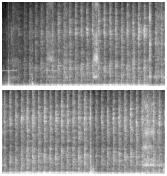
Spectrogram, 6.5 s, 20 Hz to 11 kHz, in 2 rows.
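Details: 2007 Honda Pilot first generation, O2 sensor bank 1 sensor 1 code: uneven run with sharp pops about twice a second, lawn-mower sound; misfire from a blown-out spark plug.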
